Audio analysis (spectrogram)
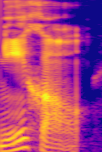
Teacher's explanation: they both have the falling rising tone on their own so when put together the first one is dissimilated to just a rising tone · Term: dissimilation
